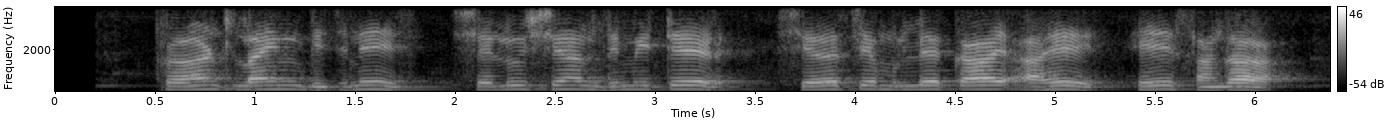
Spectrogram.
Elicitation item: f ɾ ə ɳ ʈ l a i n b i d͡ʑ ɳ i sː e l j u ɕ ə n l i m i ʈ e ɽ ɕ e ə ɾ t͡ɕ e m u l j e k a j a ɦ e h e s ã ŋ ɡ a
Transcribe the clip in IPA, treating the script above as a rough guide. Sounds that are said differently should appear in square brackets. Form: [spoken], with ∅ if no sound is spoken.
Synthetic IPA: f ɾ ə ɳ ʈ l a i n b i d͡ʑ [n] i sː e l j u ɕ ə n l i m i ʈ e ɽ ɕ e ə ɾ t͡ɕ e m u l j e k a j a ɦ e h e s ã ŋ ɡ a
